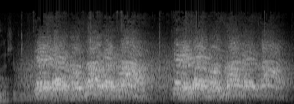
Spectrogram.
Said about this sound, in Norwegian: Vi vil vite sannheten, roper tusener av demonstranter utenfor hovedkvarteret til regjeringspartiet Partido Popular.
